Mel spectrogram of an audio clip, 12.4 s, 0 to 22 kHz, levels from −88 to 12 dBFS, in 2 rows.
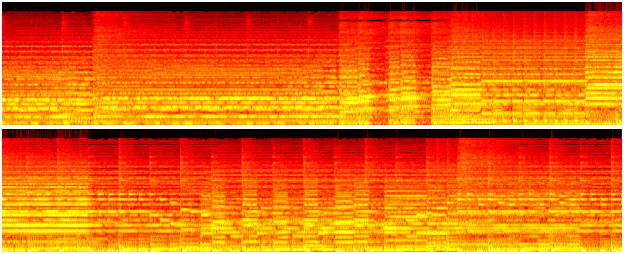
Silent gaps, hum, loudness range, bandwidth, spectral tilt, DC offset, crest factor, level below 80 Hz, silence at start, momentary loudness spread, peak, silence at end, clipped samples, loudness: none; none; 4 LU; 16.5 kHz; -4.5 dB/octave; under 0.1%; 10 dB; -20 dBFS; 0 s; 7 LU; 0 dBFS; 0 s; 0.2%; -10 LUFS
